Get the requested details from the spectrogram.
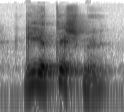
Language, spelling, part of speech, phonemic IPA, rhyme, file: Dutch, quiëtisme, noun, /ˌkʋi.eːˈtɪs.mə/, -ɪsmə, Nl-quiëtisme.ogg
- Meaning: quietism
